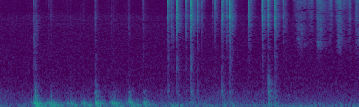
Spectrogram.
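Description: Long painted fingernails tap on old glazed white ceramic subway tiles on a solid wall, with the hand lifting between taps. Soft, dull low knocks come first, then from about halfway through the taps turn into sharp, bright clicks that die away almost instantly. The taps fall in an irregular rhythm.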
